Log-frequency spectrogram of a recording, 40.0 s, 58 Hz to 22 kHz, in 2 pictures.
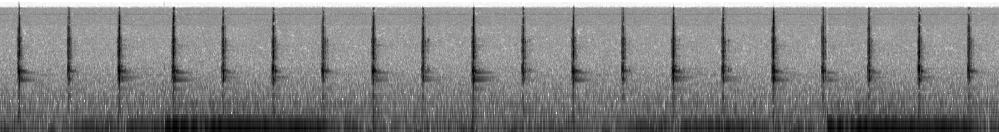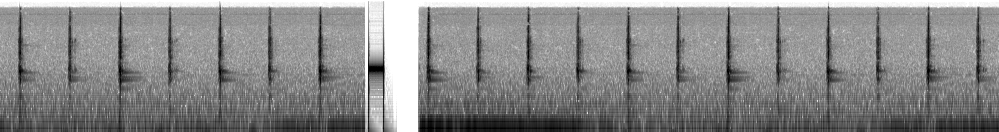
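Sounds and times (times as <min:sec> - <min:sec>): clock ticking: 0:00.2 - 0:27.7, 0:28.4 - 0:39.9
short high electronic beep: 0:27.4 - 0:27.7.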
